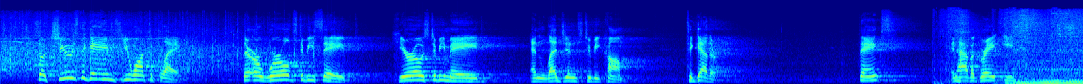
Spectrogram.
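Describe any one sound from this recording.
A man speaks with animation over loudspeakers in a large echoing hall.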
